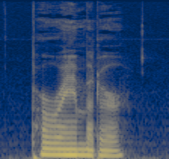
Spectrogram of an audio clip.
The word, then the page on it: parameter: American English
